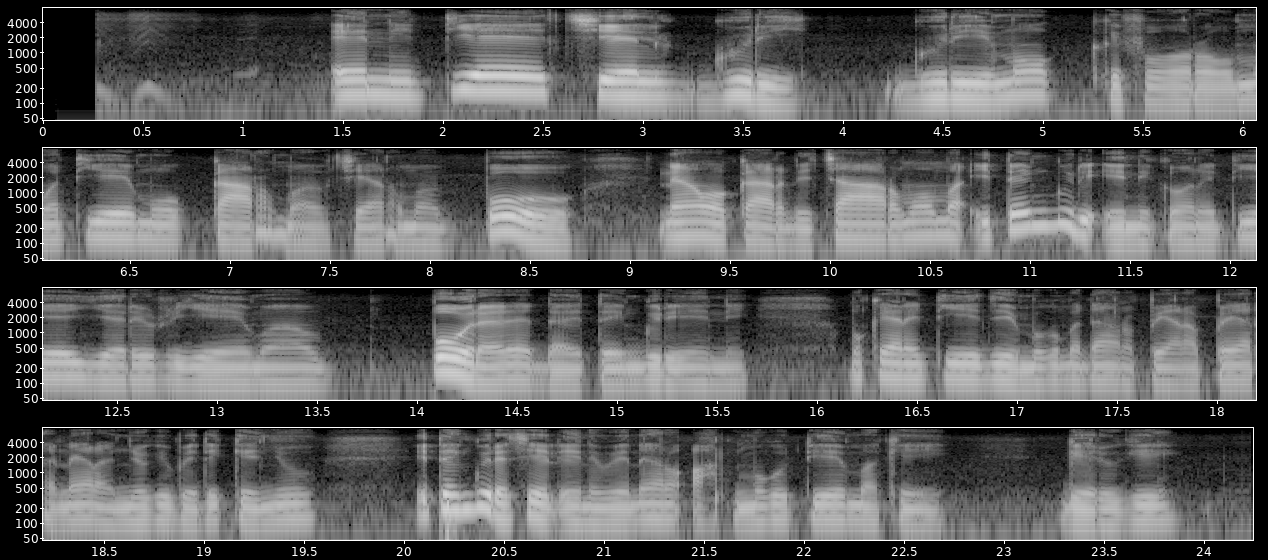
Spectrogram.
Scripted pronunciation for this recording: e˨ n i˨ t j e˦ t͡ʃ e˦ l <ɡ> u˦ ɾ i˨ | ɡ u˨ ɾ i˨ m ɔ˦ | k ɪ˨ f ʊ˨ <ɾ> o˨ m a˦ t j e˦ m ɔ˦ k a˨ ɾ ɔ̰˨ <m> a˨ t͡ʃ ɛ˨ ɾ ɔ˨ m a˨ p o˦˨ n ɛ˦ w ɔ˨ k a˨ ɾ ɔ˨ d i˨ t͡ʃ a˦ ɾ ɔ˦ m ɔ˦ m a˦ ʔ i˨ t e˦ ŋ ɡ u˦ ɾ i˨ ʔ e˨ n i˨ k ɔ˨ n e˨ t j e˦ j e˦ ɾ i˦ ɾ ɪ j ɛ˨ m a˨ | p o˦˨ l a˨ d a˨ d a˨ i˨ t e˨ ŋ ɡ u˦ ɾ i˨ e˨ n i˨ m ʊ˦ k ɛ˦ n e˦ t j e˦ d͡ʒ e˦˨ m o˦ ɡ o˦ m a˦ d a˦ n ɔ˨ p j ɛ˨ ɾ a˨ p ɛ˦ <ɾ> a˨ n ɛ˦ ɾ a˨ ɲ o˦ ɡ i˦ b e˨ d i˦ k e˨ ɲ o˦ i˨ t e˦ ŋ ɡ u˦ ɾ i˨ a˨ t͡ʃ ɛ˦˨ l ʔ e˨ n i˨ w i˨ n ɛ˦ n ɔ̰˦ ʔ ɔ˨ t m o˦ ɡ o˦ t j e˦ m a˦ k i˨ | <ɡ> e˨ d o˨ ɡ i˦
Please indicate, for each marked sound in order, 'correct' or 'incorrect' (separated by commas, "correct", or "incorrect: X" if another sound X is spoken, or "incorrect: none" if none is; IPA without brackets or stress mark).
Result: correct, correct, correct, correct, correct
